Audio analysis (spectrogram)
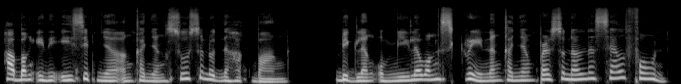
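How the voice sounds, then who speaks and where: A dry, close-sounding recording of a woman storyteller with a Filipino accent. Her voice sits fairly low as she delivers scripted dramatic fiction. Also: animated, normal speed, dark tone, no room sound.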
